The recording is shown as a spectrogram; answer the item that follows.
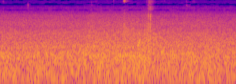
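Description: Shallow mountain river rushing steadily over rocks, with a faint click about a second and a half in.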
